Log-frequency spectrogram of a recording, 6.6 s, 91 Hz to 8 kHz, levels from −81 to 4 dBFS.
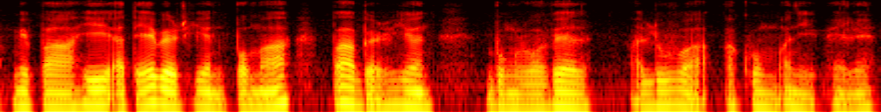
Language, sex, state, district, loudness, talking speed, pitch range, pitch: Mizo, male, Mizoram, Aizawl, -20 LUFS, 200 wpm, 100-110 Hz, 105 Hz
